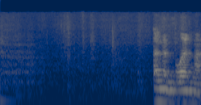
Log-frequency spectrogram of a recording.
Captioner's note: person breathing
